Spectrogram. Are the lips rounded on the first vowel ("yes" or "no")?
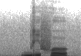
no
